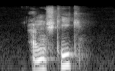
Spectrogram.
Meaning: 1. increase, rise, surge 2. ascent 3. slope
- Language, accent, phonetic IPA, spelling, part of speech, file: German, Austria, [ˈanˌʃtiːk], Anstieg, noun, De-at-Anstieg.ogg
